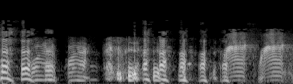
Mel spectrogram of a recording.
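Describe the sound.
A duck quacks over and over in quick, loud bursts, a steady run of nasal calls filling the whole few seconds with only brief gaps between them.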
